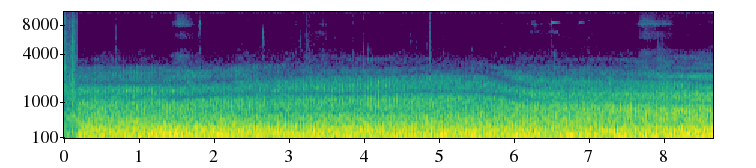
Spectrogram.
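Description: Wind buffeting the camera microphone: a steady low rumble with no speech, starting and stopping abruptly.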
